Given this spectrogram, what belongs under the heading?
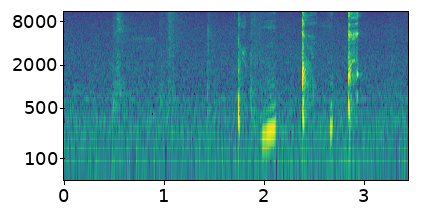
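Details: Cough in a pigtail monkey whose cause is unknown: several short, sharp, hoarse coughs with soft grunting between them, over quiet room noise.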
